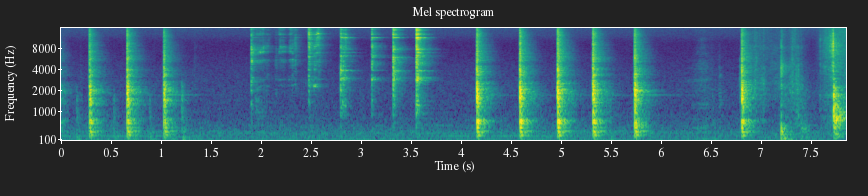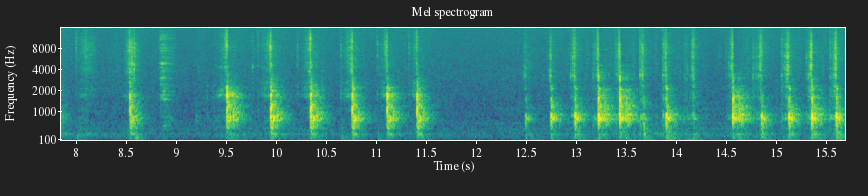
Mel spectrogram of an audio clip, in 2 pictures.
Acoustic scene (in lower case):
kitchen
